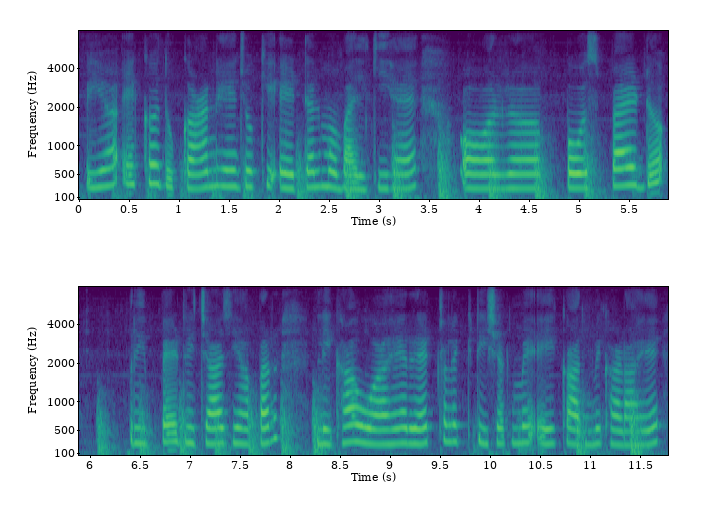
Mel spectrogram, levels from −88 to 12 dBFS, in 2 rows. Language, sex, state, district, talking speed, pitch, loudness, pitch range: Hindi, female, Andhra Pradesh, Anantapur, 140 wpm, 265 Hz, -19 LUFS, 255-280 Hz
